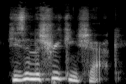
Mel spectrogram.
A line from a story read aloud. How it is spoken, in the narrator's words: Harry blurted out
